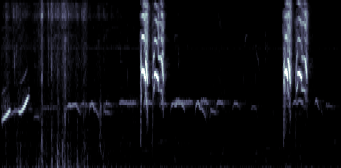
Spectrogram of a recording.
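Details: A pet talking parrot, possibly an Indian ringneck, gives a rising whistle, then two sharp, bright chirp bursts about two seconds apart over a thin, steady whistled tone.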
